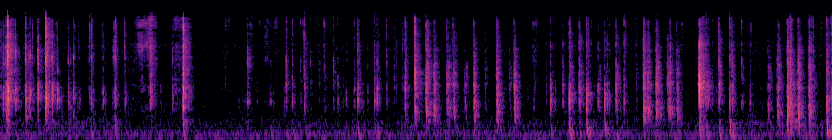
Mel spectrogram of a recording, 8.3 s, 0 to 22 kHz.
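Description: Fingertips press and click the buttons of a plastic Nintendo Switch handheld console with blue and red Joy-Con controllers attached, held in both hands close up. A rapid, irregular stream of short, bright plastic clicks sounds like keyboard typing, with brief louder clusters around 0.4, 1.8 and 7 seconds. Each click dies away almost instantly, with very little low end.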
